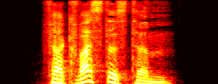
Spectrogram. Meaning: strong dative masculine/neuter singular superlative degree of verquast
- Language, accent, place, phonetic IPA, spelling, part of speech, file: German, Germany, Berlin, [fɛɐ̯ˈkvaːstəstəm], verquastestem, adjective, De-verquastestem.ogg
